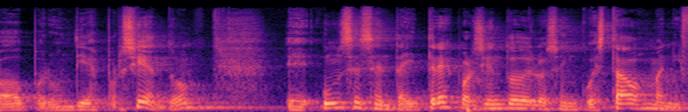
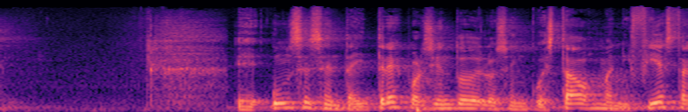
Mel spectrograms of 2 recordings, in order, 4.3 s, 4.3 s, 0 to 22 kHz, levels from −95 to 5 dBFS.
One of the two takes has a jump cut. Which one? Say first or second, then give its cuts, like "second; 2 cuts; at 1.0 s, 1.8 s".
second; 1 cut; at 1.4 s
